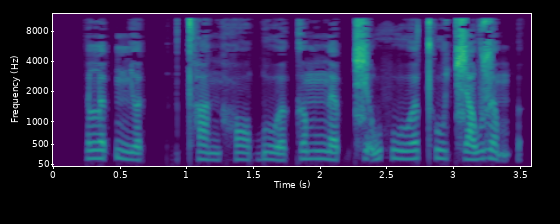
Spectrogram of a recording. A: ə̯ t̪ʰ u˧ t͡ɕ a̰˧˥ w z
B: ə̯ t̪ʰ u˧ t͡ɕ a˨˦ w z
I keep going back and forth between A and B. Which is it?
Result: B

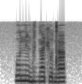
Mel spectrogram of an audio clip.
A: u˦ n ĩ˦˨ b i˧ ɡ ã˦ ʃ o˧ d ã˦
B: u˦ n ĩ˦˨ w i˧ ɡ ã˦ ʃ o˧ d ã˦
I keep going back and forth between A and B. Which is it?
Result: A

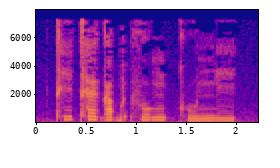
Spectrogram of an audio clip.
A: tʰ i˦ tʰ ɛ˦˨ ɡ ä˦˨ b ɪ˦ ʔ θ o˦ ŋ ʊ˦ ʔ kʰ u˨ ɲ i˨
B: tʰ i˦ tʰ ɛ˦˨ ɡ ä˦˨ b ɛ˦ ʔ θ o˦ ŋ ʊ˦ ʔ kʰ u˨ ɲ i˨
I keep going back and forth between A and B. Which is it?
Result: A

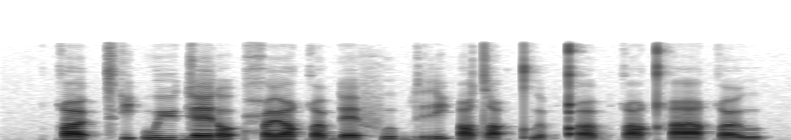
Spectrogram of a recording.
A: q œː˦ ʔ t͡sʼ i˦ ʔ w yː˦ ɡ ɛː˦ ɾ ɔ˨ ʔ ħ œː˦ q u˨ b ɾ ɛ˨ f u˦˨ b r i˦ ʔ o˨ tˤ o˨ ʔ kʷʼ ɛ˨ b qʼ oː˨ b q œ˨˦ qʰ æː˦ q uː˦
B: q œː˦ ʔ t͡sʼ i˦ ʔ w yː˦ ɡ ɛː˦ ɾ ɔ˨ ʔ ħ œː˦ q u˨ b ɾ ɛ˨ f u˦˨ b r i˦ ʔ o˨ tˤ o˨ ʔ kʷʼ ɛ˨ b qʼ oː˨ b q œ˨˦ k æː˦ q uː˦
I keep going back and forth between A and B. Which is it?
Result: A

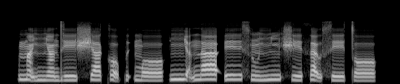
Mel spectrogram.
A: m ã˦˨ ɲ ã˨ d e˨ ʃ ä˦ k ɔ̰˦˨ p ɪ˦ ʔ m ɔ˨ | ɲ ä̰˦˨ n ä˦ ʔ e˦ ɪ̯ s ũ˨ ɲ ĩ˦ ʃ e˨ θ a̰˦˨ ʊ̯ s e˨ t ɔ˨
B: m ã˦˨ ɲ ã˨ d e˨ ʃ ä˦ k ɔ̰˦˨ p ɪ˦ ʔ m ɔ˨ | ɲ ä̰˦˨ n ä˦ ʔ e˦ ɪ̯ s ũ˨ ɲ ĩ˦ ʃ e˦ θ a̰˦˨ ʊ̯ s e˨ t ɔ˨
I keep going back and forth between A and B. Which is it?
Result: A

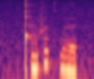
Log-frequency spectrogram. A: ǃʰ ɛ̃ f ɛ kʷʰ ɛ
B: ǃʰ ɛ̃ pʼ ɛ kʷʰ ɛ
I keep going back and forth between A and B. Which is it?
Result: A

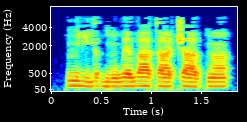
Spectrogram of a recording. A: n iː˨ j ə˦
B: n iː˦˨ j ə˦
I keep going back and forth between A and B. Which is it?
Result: B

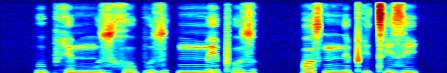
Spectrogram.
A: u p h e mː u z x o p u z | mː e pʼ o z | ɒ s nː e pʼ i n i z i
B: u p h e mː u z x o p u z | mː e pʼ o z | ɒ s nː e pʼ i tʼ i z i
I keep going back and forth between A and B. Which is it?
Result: B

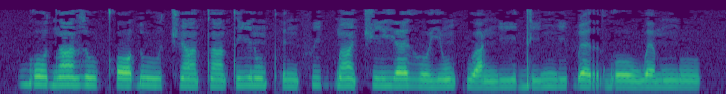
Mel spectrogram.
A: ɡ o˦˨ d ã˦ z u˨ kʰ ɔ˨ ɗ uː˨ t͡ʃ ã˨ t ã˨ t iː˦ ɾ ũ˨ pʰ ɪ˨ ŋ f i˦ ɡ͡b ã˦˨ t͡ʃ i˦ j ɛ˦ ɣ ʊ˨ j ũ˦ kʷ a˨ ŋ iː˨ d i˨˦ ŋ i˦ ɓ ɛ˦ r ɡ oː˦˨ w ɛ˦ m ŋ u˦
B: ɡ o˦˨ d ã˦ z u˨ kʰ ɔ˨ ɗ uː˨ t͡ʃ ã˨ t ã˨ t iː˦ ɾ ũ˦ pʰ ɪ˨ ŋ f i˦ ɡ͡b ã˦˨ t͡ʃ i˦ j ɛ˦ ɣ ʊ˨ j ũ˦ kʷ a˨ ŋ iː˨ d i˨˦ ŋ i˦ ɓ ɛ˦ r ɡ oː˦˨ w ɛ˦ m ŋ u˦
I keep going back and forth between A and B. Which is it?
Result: A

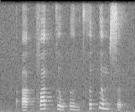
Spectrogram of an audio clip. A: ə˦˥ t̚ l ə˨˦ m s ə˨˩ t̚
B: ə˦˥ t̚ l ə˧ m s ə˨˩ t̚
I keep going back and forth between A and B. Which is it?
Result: B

